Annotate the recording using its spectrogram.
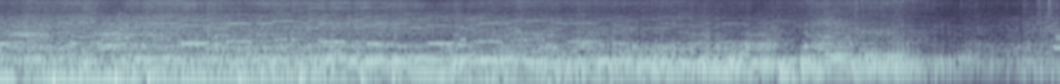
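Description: Dirt bike engine revving up and down repeatedly as it labours up a steep dirt hill climb. Background music with a steady beat plays over it and fades out near the end.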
